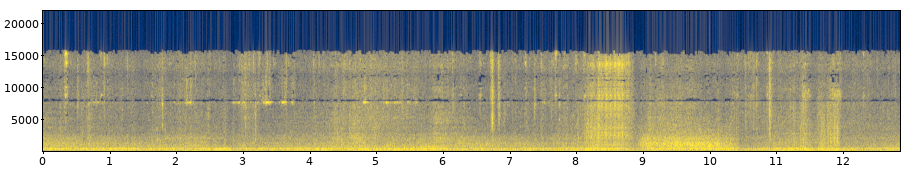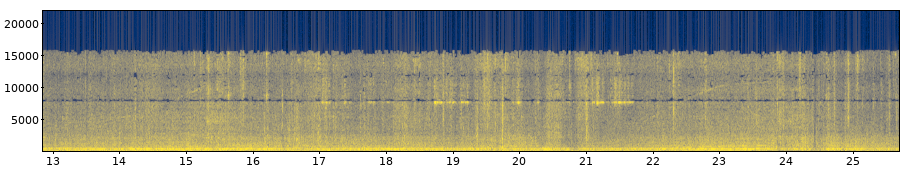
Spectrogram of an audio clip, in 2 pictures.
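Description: Mazda RX-7 FD3S twin-turbo rotary engine heard from inside the cabin, revving up and falling back again and again as the car is driven hard through a cone course. A louder rush of noise comes in briefly about eight to ten seconds in.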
